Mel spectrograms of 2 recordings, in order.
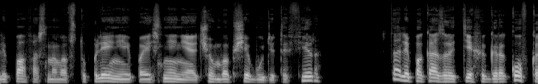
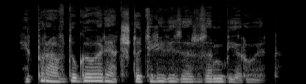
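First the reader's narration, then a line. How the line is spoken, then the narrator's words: Whisper. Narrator (Russian): прошептала та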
